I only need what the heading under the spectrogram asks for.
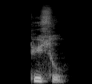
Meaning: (noun) virgin (male person who has never had sexual relations); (adjective) virgin
- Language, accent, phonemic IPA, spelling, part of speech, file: French, France, /py.so/, puceau, noun / adjective, LL-Q150 (fra)-puceau.wav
